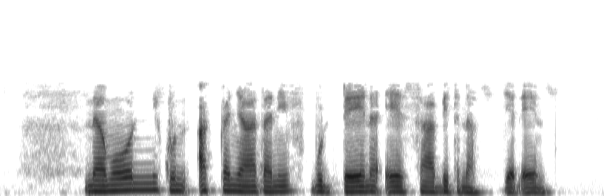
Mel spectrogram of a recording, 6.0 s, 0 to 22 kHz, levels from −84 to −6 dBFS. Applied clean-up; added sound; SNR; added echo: none; none; none; none.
